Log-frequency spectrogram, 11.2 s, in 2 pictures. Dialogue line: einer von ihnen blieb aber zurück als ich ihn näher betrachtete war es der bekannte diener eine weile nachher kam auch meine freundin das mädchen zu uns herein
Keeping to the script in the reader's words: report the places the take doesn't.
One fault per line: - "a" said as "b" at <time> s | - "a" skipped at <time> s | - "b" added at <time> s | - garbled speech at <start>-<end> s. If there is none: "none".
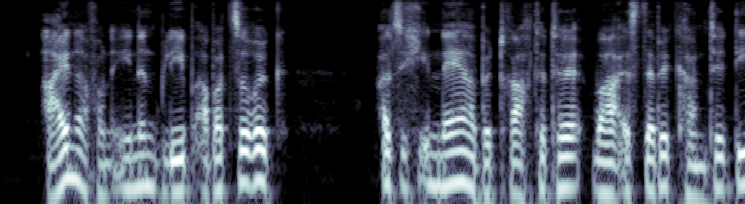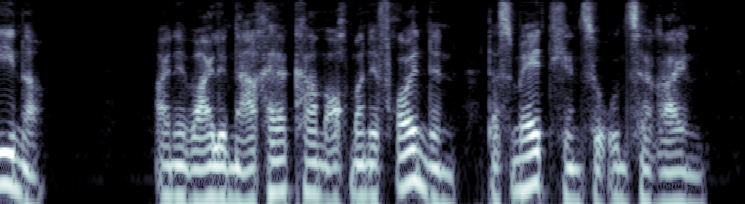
none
